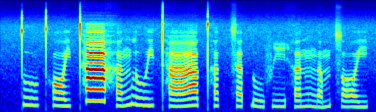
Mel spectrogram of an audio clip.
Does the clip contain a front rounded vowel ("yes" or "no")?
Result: no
